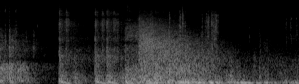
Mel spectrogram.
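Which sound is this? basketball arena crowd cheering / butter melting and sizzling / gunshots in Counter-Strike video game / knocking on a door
gunshots in Counter-Strike video game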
